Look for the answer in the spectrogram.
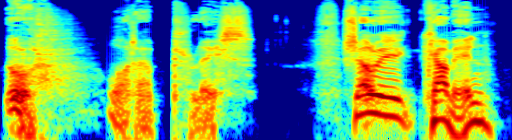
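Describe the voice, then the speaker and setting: Man playing a nervous, husky English gentleman. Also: a little high, sing-song, measured pace, no echo, studio quality, pitched above the performer's own voice, heavily acted. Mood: uneasy. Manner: thick, nervous speech. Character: jumpy bearded English knight, anxious and protective.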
